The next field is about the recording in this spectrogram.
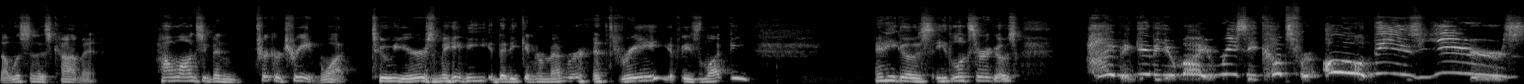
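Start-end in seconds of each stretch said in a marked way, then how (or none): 10.9-15.3 put-on very high, tearful, crying little boy's whine. Speaker retelling what a little boy told her, imitating him in full tears. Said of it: "he goes in full on tears".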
